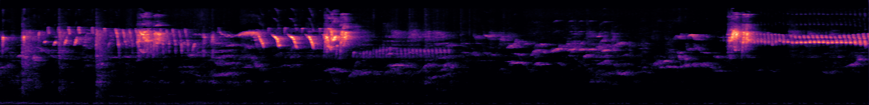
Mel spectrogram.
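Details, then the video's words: Canary singing persistently regardless of placement, with bright high trills, fast chattering runs and a loud rattling trill at the end, over a steady low hum. "Kenari *SPECIAL*,, mau di taruh di mana saja tetap gacor"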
